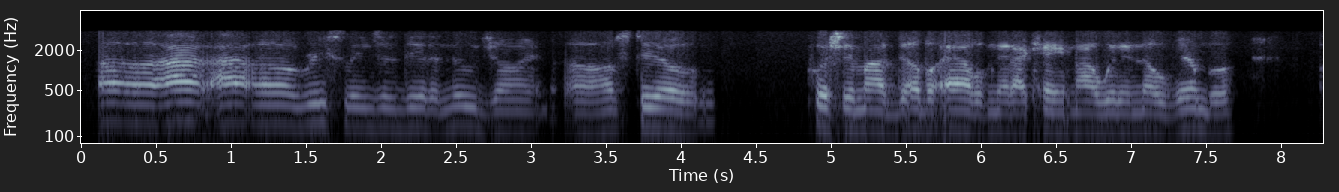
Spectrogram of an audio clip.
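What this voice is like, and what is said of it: Hoarse voice, lacking usual depth. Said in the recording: “I'm a little hoarse today ... my voice was gone ... I can't throw the deep voice on the day”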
